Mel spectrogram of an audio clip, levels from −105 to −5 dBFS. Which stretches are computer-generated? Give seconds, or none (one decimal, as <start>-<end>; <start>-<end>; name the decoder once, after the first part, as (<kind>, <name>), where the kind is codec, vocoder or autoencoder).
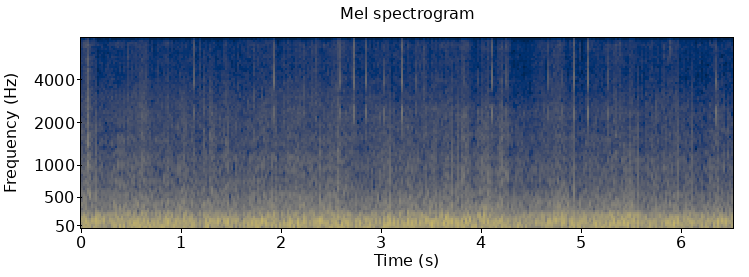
0.4-1.1 (vocoder, Vocos); 2.1-6.0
